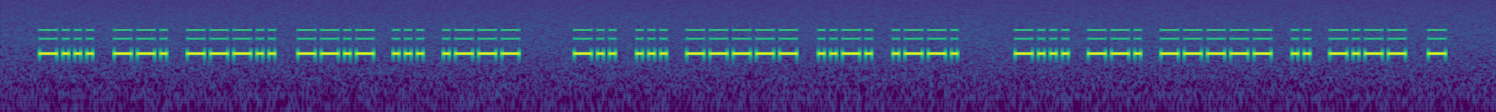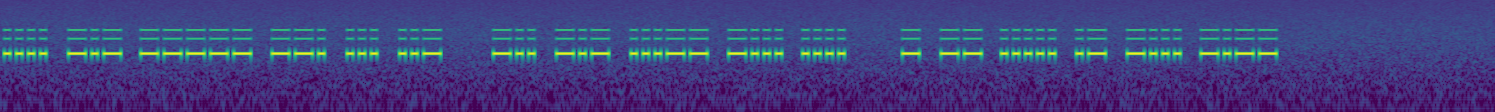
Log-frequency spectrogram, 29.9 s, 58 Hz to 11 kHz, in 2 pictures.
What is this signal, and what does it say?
Morse code, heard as a keyed tone, hand-sent with a paddle, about 20 wpm, 900 Hz. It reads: BG8QSJ DS0FP BG0IYT HK0GSU DK3BH TM5ABY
